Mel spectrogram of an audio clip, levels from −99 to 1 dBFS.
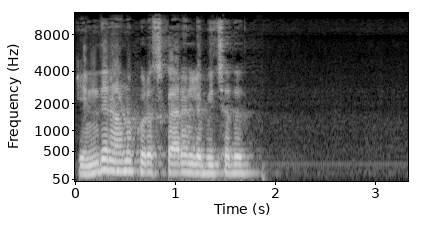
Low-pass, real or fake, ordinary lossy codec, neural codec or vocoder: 10.8 kHz; real; Opus, 32 kbps; none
